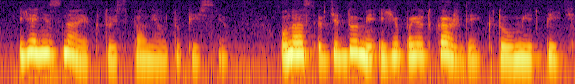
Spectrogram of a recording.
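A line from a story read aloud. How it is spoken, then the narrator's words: Quiet answer. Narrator (Russian): Вера тихо ответила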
